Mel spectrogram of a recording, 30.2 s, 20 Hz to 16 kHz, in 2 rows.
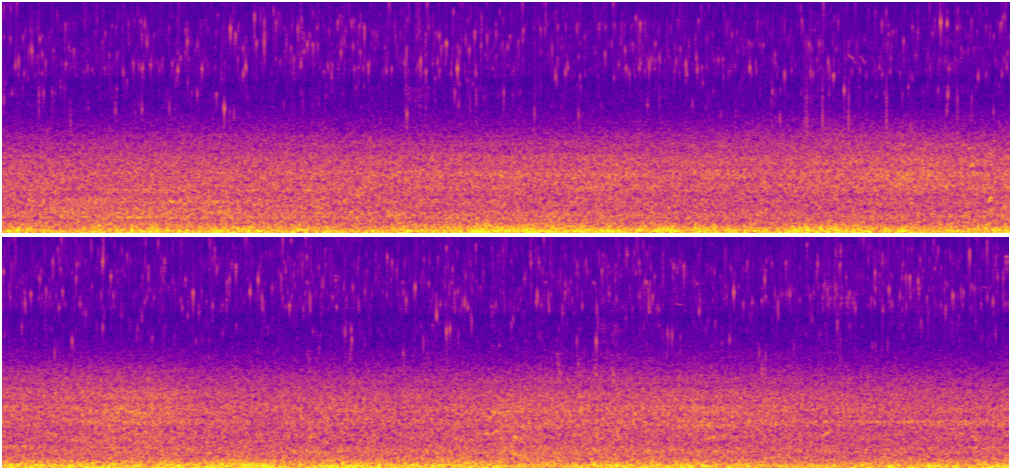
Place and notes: Mud sound. A curious dog quickly arrives and stay close to recorder and run away. Voices from hikers. Nearby highway traffic noise, continuous. Wind noise towards the end.
Bruit de vase. Un chien curieux cours vers l’enregistreur et reste à proximité pendant un instant puis repars. Voix de marcheurs. Bruit d’autoroute proche, continue. Bruit de vent sur la fin
Pluneret, France, 24 July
